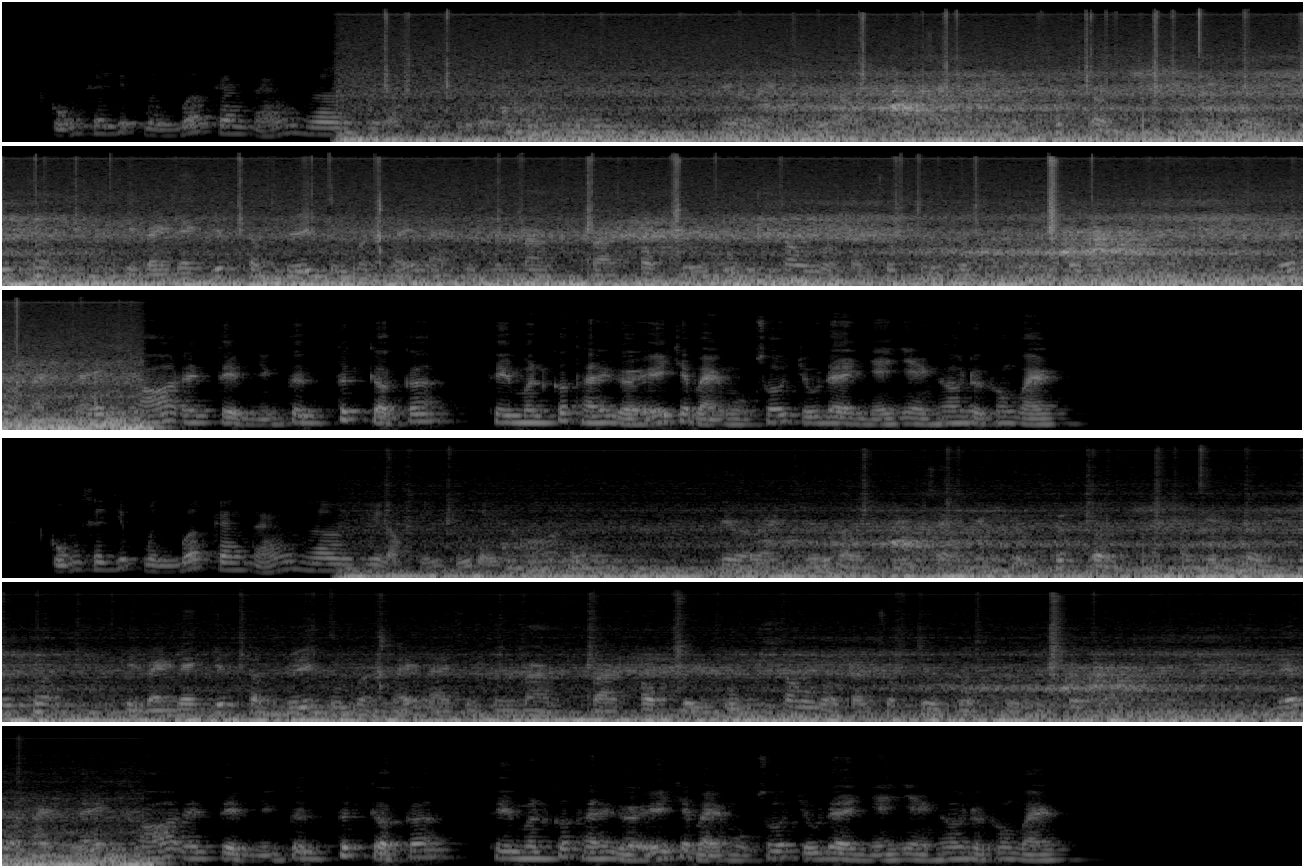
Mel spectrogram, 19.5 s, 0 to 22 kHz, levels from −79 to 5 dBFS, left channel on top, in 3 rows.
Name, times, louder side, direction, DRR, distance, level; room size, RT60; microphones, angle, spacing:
voice 1, 0.2-3.0 13.0-13.5, right 2 dB, 30° right, 0.4 m, -49 dB
sound 1, 1.7-13.7, left 4 dB, 70° left, 0.3 m, -35 dB
voice 2, 3.6-18.3, left 1 dB, 50° left, 0.8 m, -44 dB
5.6 x 2.2 x 2.9 m
head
